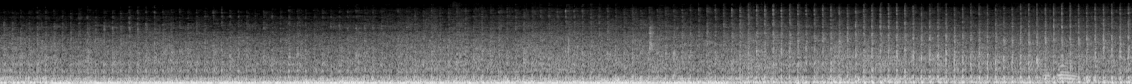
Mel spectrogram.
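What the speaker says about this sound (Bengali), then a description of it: "বিশাল একটি জাহাজ আসতেছে" Large ship's engine on the Shitalakshya river, a loud, steady, rumbling drone with a rapid pulsing throb, close and continuous, easing slightly near the end.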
